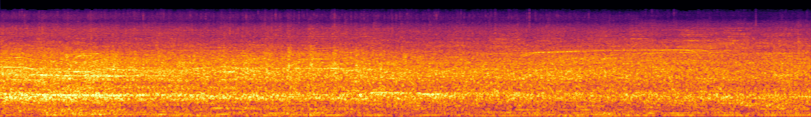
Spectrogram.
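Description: Stadium crowd cheering for a home touchdown: a steady wash of crowd noise that slowly dies down.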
